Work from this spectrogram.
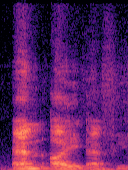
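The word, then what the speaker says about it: knife: There are many words, मसलन नाइफ common सा word है, NIFE, आपको पता होना चाहिए ये म्यूट है। ऊपर निशान लगा लेते हैं बिगनर्स कि ये के जो है ये साइलेंट।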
